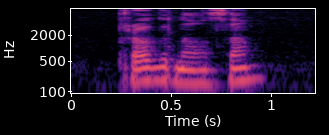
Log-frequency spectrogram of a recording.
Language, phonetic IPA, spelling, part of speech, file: Polish, [prɔˈɡnɔza], prognoza, noun, LL-Q809 (pol)-prognoza.wav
